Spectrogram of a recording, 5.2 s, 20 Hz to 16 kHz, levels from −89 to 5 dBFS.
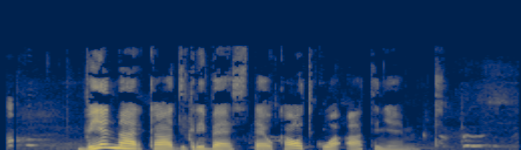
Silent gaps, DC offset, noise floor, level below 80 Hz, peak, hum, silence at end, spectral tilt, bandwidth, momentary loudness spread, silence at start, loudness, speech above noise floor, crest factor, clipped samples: none; under 0.1%; -42 dBFS; -74 dBFS; -2 dBFS; none; 0.4 s; -4 dB/octave; 11.5 kHz; 23 LU; 0.1 s; -20 LUFS; 22 dB; 18 dB; under 0.1%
